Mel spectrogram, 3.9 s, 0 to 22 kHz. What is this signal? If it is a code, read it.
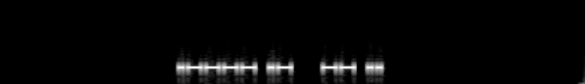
Morse code, heard as a keyed tone, about 40 wpm, 700 Hz. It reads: 1A MI
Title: Field Day Exchanges - 40wpm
